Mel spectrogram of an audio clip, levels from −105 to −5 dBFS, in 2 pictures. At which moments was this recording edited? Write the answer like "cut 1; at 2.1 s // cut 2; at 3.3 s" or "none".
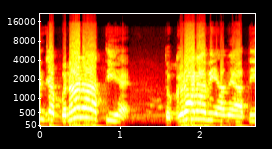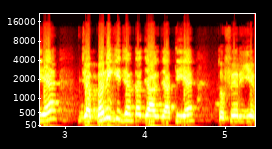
cut 1; at 3.1 s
